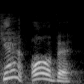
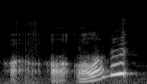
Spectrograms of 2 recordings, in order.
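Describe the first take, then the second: First: Said in the usual way. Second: Stammered whisper leaping to high pitch; shaken disbelief. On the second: Retold or imitated. Collector handed the fat envelope, shaken disbelief. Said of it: "he's starting to shake".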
